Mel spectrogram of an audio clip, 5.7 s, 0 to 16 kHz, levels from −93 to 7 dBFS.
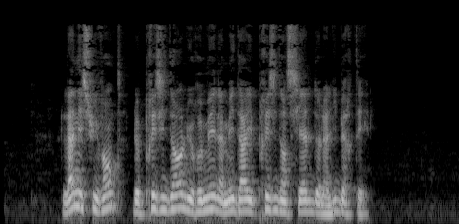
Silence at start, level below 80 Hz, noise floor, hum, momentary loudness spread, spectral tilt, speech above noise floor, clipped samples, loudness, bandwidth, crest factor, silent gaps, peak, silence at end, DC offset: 0.8 s; -60 dBFS; -74 dBFS; none; 7 LU; -6.5 dB/octave; 50 dB; under 0.1%; -24 LUFS; 11.5 kHz; 18 dB; none; -8 dBFS; 1.15 s; under 0.1%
